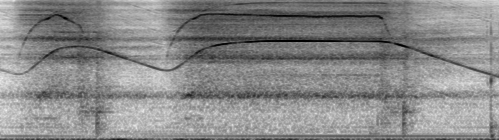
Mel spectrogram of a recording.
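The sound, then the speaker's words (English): A dental drill whirs with a piercing high-pitched whine, spinning up, dipping, then revving again and holding a steady shriek before winding down. Fairly loud, with no voices. “Do your dentist bit, but just cut out the sound of the drill.”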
